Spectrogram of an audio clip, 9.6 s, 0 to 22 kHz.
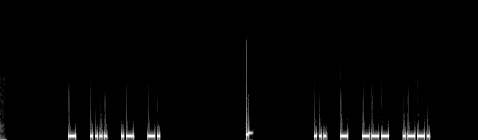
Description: Morse code, heard as a keyed tone, about 25 wpm, spaced as for 18 wpm, 700 Hz. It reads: THAN STOP
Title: 2x Character Spacing - Top 300 Words - 25wpm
